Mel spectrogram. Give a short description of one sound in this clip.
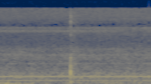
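A small button clicks once.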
